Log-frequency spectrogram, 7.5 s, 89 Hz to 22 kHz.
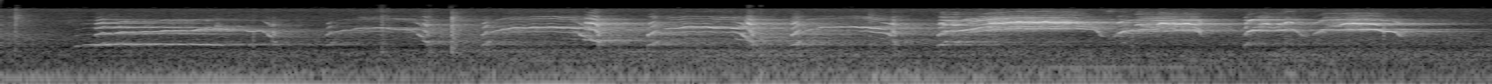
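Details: Peregrine falcon chicks calling during a feeding at their nest in Orange, Australia, 18 October 2022; loud, rapid series of high, arched, harmonic whining notes, growing shriller toward the end, over a low camera hum.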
